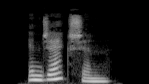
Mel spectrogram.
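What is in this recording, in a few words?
"injection", spoken word, articulation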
